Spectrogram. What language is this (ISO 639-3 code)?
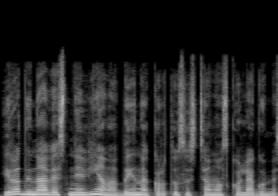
lit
